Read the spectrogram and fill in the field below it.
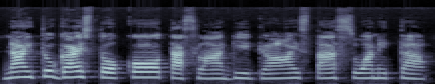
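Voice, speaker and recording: Woman, middle-aged, medium pitch, chatty casual vlogging, repeats words, muffled lo-fi phone recording. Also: flat delivery, slow, a little hiss or hum. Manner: chatty, addressing viewers directly, repeating words. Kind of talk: casual walk-and-talk shopping vlog. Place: large indoor shopping mall.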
